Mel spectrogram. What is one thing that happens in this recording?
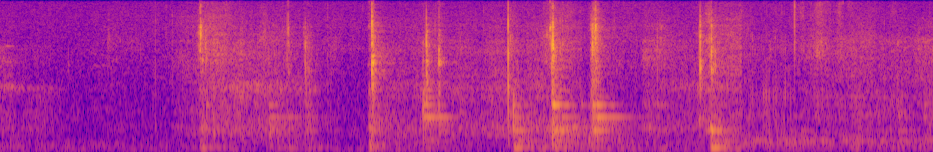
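Metal clamps click and rattle as they are tightened.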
